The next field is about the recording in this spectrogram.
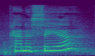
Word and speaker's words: panacea: The poo, I don't know how to pronounce this word, panacea? – I think so, yeah.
